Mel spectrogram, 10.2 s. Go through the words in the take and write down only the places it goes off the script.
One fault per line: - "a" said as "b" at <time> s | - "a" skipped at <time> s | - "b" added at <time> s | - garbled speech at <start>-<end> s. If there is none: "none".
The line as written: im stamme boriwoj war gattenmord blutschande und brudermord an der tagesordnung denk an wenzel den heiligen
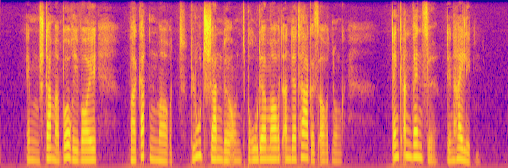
none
